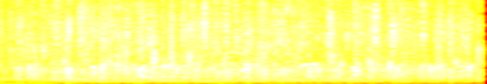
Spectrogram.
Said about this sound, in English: A round of applause to our choir's artistic director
